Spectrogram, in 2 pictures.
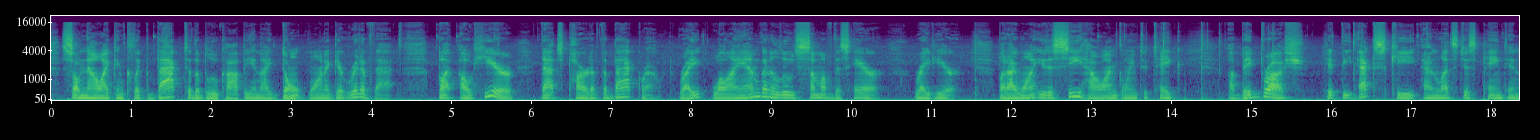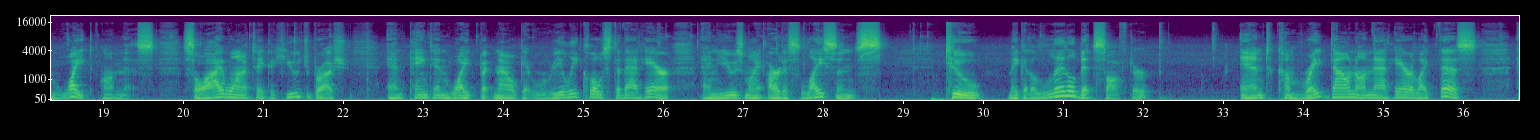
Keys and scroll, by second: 13.9-14.6 typing, 16.3 typing, 21.2-21.5 typing, 27.2-28.5 typing, 32.2 Return.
